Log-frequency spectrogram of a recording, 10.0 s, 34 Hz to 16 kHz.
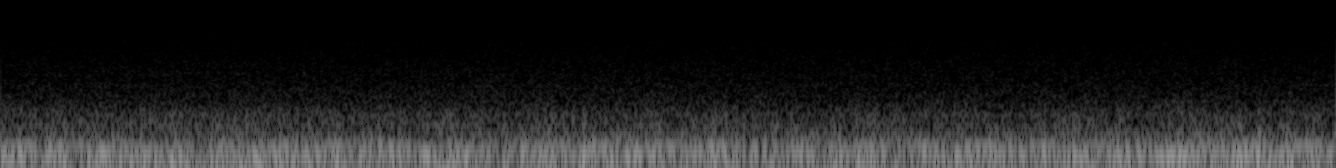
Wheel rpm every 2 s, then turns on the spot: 0, 0, 0, 0, 0.
none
